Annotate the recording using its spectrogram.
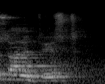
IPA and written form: ˈsaɪəntɪst (scientist)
